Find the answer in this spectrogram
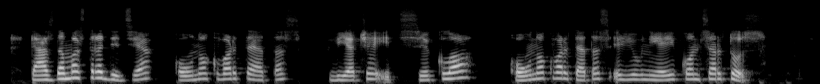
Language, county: Lithuanian, Kaunas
